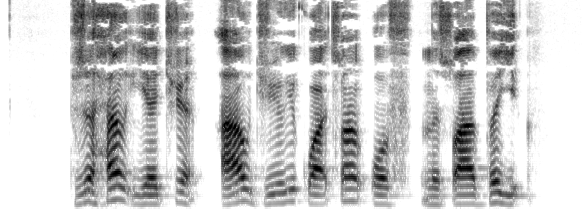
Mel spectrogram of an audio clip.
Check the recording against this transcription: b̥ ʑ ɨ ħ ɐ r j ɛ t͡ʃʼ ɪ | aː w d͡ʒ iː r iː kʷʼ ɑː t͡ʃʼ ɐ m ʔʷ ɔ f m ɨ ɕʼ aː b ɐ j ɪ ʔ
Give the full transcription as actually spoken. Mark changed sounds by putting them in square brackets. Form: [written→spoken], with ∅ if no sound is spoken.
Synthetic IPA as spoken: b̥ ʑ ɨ ħ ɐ r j ɛ t͡ʃʼ ɪ | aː w d͡ʒ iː r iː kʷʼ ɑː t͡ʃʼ ɐ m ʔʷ ɔ f m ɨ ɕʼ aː b ɐ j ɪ ʔ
